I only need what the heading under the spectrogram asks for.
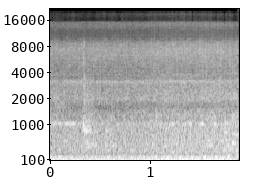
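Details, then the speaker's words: V8 after timing slightly adjusted and idle set slightly higher: deep steady idle with even regular beat, no misses or stumbles; normal idle. "Got it dialed in. Um adjusted the timing just a tiny little bit now that I have it at a different RPM. Um, slightly higher than what I had it before, but it seems to work great. Sounds good. She's happy."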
